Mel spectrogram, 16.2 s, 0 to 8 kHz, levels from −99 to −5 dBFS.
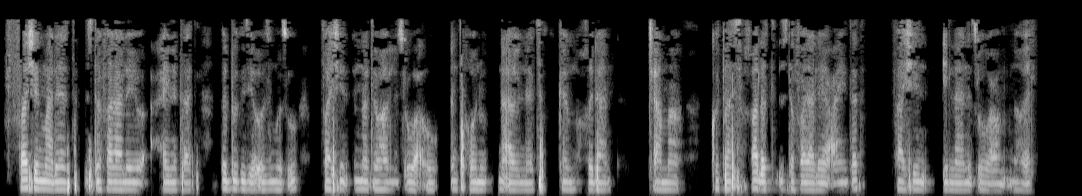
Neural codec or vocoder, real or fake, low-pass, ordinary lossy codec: codec, 16 kHz, 6 kbps, DAC; fake; 7.2 kHz; MP3, 24 kbps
